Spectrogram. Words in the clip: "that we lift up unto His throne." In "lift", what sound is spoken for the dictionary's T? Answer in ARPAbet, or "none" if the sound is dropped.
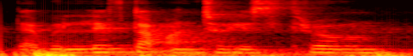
T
